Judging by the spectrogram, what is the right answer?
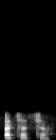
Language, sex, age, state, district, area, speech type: Bengali, female, 18-30, West Bengal, North 24 Parganas, rural, conversation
